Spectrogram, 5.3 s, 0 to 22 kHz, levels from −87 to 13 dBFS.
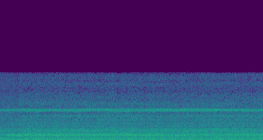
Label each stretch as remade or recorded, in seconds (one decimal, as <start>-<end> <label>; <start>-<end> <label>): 0.0-0.7 remade; 0.7-5.3 recorded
